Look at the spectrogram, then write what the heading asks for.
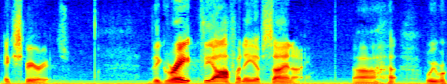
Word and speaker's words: Sinai: Sinai is the actual Hebrew pronunciation, but I'll use Sinai intermittently because most people are familiar with that pronunciation.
